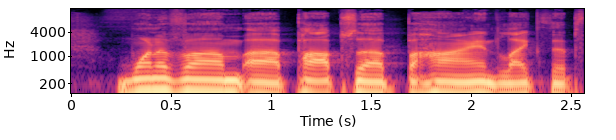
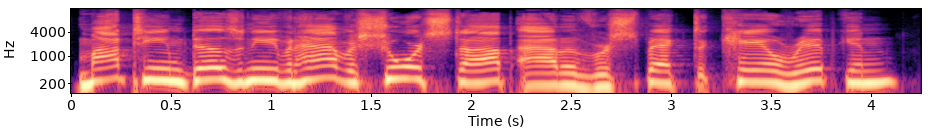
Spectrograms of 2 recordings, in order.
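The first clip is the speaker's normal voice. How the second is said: bad Maryland accent; 12 semitones higher than usual. Rival coach greeting Aaron in a terrible Maryland accent. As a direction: overdo a Baltimore Maryland accent. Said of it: "the worst Maryland accent you've ever heard".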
